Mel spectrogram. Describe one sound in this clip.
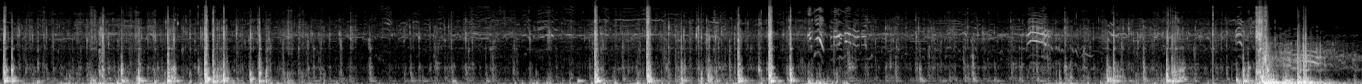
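Water splashes and drips close by as a paddle dips in.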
